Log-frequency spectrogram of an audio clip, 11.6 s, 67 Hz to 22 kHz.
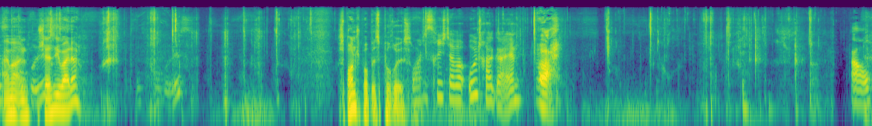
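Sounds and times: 
speech: 0.0s - 1.2s, 4.6s - 7.6s, 11.4s - 11.6s
wet mastication noises: 0.5s - 11.6s
crunching and biting of hard candy: 1.3s - 4.7s, 7.0s - 11.3s.

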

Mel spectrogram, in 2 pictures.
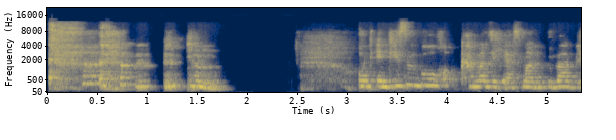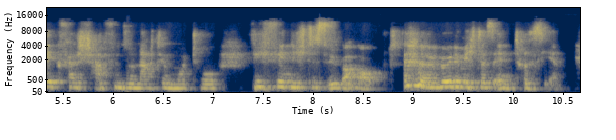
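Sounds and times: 
person coughing: 0.0s - 1.8s
speech: 3.1s - 10.6s.

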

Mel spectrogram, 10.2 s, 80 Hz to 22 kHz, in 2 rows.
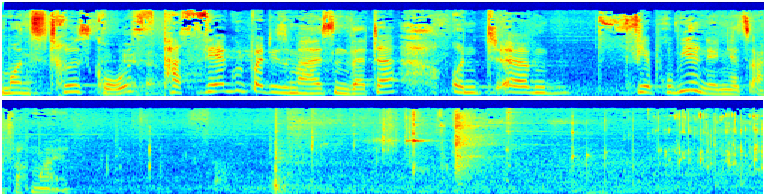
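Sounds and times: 
speech: 0.0s - 5.7s
gin poured over very large ice cubes in a goblet-shaped glass: 9.3s - 10.1s.

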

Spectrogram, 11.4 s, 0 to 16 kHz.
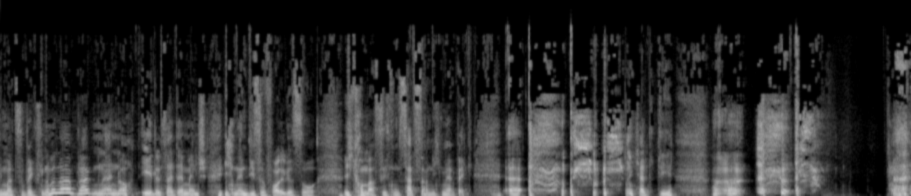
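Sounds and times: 
speech: 0.0s - 7.1s, 7.8s - 10.2s
person clearing throat: 6.4s - 8.1s, 8.9s - 10.4s, 11.1s - 11.3s
person coughing: 6.4s - 8.1s, 8.9s - 10.4s, 11.1s - 11.3s.

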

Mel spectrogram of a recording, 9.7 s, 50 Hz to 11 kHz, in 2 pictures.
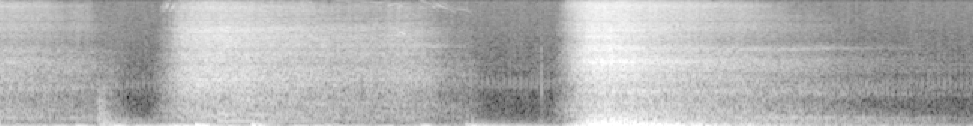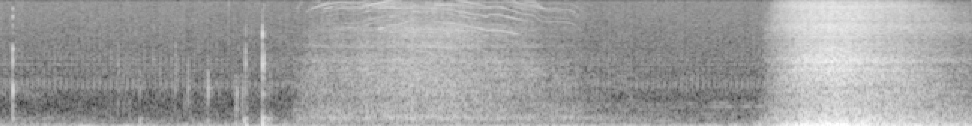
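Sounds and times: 
group taking deep breaths together: 0.0s - 4.6s, 6.4s - 8.0s, 8.7s - 9.7s.

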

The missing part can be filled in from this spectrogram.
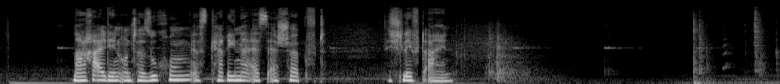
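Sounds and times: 
speech: 0.7s - 4.7s
hospital automatic doors clicking and whirring: 4.6s - 7.7s.

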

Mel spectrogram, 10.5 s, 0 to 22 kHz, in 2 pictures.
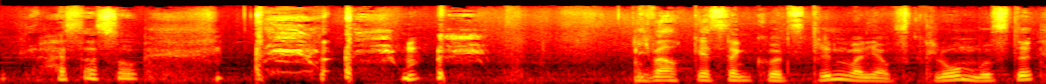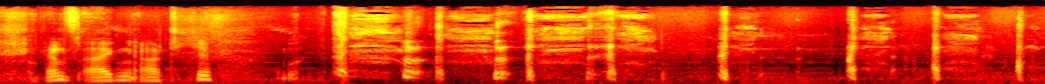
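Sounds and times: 
speech: 0.3s - 2.6s, 3.2s - 6.8s
person coughing after choking on a drink: 1.3s - 2.5s, 6.9s - 10.4s.

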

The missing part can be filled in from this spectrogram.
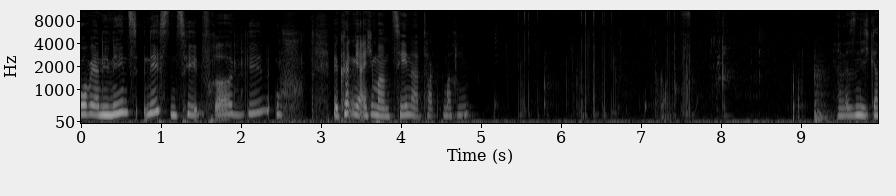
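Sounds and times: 
speech: 0.0s - 5.0s, 9.5s - 9.9s
person sipping and swallowing a drink: 5.2s - 9.2s.

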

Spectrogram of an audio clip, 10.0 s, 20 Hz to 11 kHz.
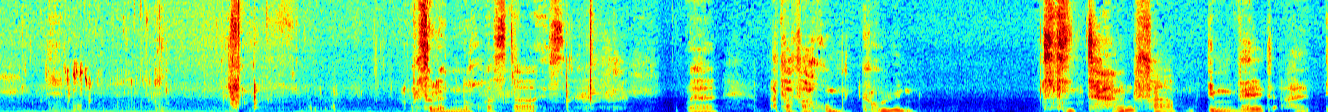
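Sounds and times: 
short slurping gulp of water: 0.0s - 2.9s
soft wet mouth clicks: 0.2s - 3.0s
speech: 3.2s - 7.0s, 7.9s - 9.9s.

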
